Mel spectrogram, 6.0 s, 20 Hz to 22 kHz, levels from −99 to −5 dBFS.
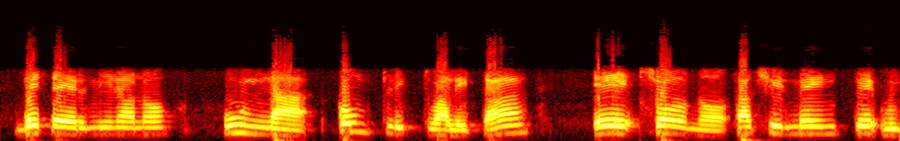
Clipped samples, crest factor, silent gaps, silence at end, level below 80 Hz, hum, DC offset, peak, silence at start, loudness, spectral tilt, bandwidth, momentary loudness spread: under 0.1%; 14 dB; none; 0 s; -54 dBFS; none; under 0.1%; -8 dBFS; 0.1 s; -22 LUFS; -7 dB/octave; 6.4 kHz; 7 LU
